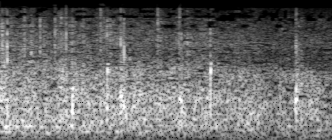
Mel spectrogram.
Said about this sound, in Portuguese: Vamos então aplaudir a nossa história.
